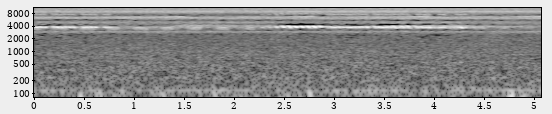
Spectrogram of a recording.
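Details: Chorus of crickets in a forest on a midsummer night, bright high-pitched trills pulsing rapidly and overlapping, swelling slightly in places while staying continuous, with a light low rumble beneath.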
